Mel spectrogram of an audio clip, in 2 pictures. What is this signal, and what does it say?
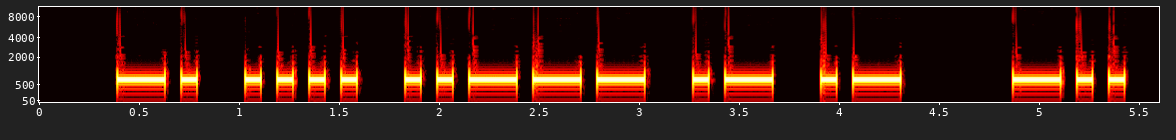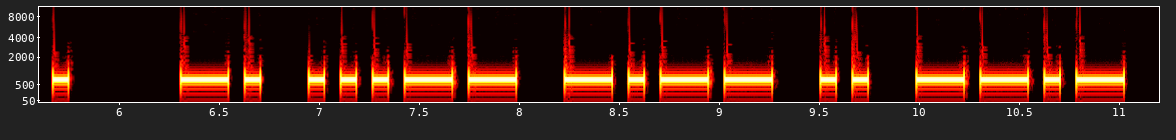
Morse code, heard as a keyed tone, about 15 wpm, 700 Hz. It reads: NH2AA DE N3YIQ
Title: USA Callsign DE Callsign - 5 Characters - 15wpm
